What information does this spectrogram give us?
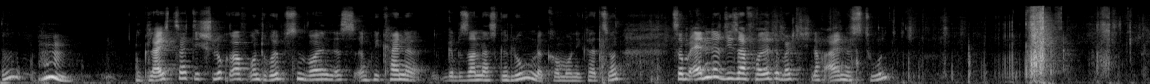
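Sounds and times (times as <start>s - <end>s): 
speech: 1.5s - 9.2s
paper notes being crumpled and torn: 7.6s - 11.4s.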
